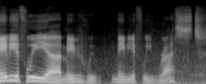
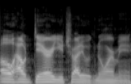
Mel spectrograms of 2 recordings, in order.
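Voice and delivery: usual speaking voice

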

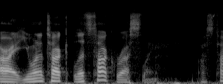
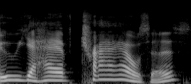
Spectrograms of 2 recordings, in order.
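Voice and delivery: fake British accent, pitched up, loud; 8 semitones higher, 5 dB louder than usual. Joking about a trip to Wales, in a put-on accent. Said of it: "what accent are you trying to do?".

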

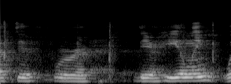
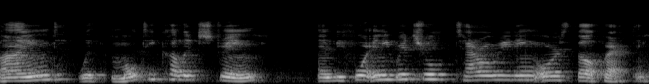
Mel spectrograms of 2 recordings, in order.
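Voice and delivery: very slow deliberate reading, "bind" stretched out; 4 semitones higher than usual. Closing out a reading for listeners, reading the text very slowly. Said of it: "I'm going to read it as slow as I can".

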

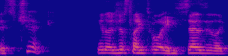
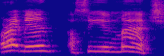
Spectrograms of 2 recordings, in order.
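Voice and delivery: put-on Boston accent, loud and pitched up; 8 semitones higher, 8 dB louder than usual. Retelling someone's parting words, in a boston accent. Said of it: "Boston accent, right?".

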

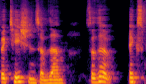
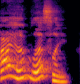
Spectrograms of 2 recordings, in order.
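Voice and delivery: voice pushed way, way up into very high pitch; 12 semitones higher than usual. Demonstrating how an aerobics instructor from a 1980s TV show talks, in Leslie's really high voice. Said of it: "she talks like this".

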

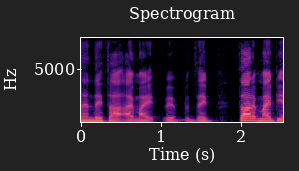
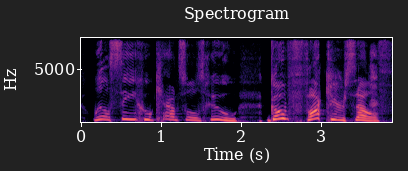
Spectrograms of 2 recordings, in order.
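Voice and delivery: very high-pitched, slow caricature voice; 11 semitones higher than usual. Getting back into an impression addressing woke moralists, put-on impression voice. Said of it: "Let's see if I can get in the voice again".

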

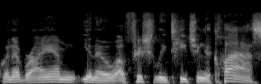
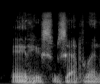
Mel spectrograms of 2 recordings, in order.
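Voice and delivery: put-on soft, mellow, stoned classic rock DJ voice; 11 semitones lower, 6 dB quieter than usual. Demonstrating radio DJ styles as the classic rock DJ, sounding stoned. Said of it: "it sounds like I'm baked right now".

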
